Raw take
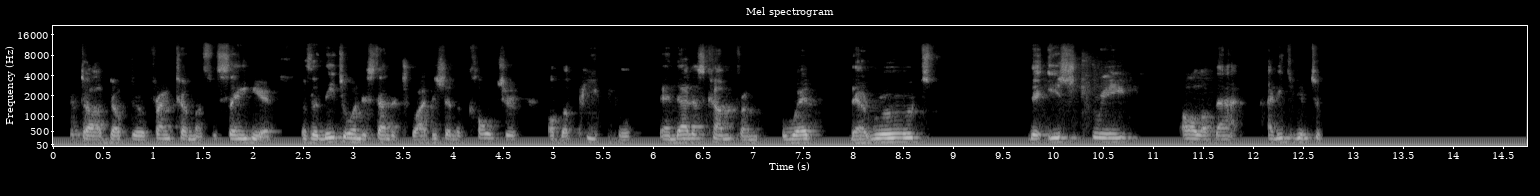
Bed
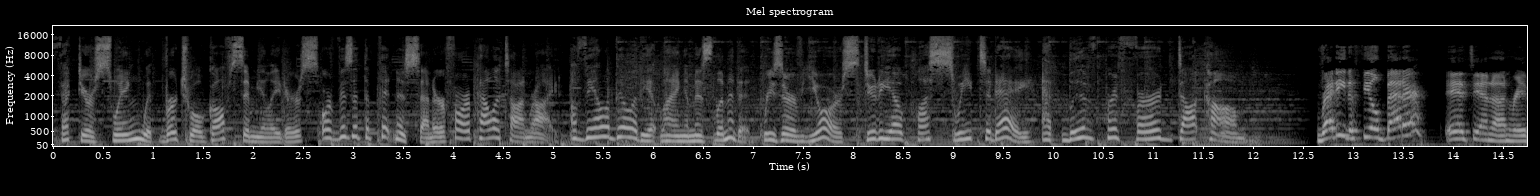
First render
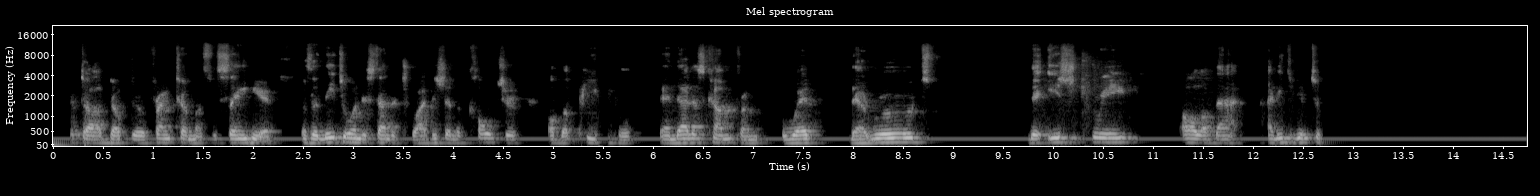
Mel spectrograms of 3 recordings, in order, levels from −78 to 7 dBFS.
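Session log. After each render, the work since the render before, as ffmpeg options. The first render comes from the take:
-af "bandreject=f=50:t=h:w=4,bandreject=f=100:t=h:w=4,bandreject=f=150:t=h:w=4,bandreject=f=200:t=h:w=4"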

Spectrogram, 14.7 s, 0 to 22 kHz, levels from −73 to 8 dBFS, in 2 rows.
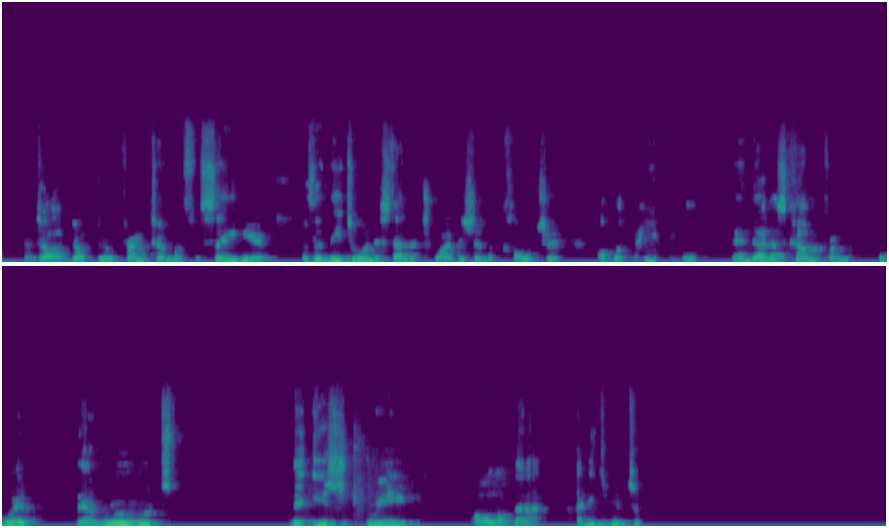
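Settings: -af "volume=0.596"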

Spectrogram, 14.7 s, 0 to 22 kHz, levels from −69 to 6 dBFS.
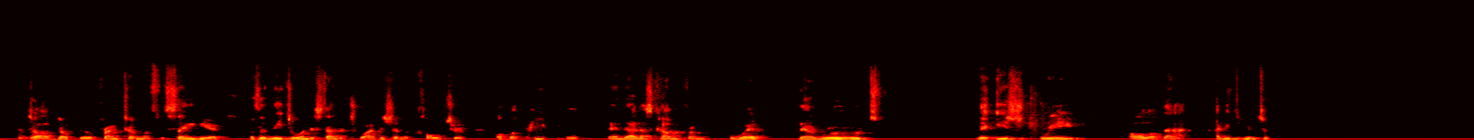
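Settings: -af anull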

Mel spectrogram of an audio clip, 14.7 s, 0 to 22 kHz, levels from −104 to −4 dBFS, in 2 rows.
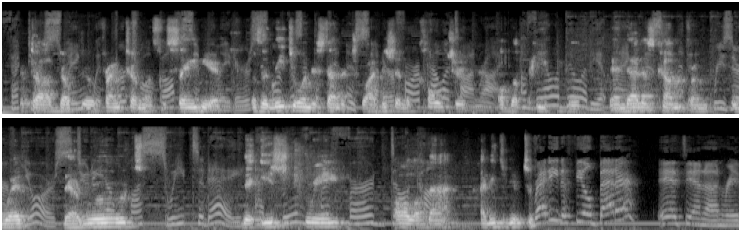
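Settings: -filter_complex "[1:a]volume=0.158[s0];[0:a][s0]amix=inputs=2:normalize=0"

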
